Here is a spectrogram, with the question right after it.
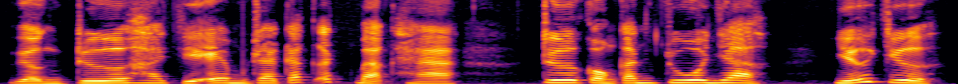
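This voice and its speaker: A woman's voice: mid-range voice, moderate pace, a little mellow, no echo, close to an everyday voice. A woman playing a caring but firm mother who instructs and admonishes her children in a cartoon folk tale. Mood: brisk, instructing. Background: background music.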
